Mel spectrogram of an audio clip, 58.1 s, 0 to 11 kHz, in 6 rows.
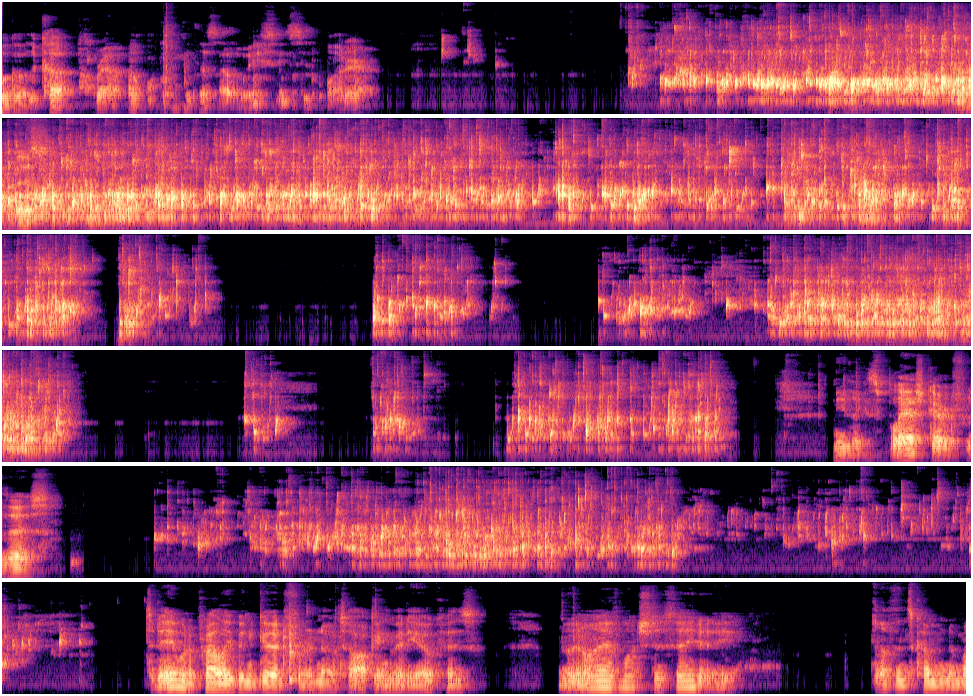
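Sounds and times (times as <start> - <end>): water pouring into a cup: 6.2 - 21.5, 23.1 - 24.5, 25.4 - 29.9, 31.5 - 32.2, 32.8 - 33.4, 34.1 - 37.2, 40.3 - 49.4, 51.0 - 52.3.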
